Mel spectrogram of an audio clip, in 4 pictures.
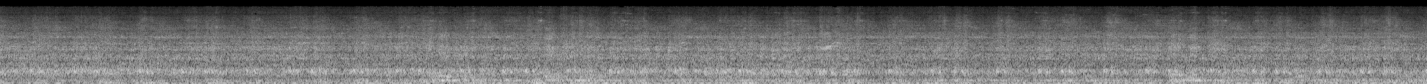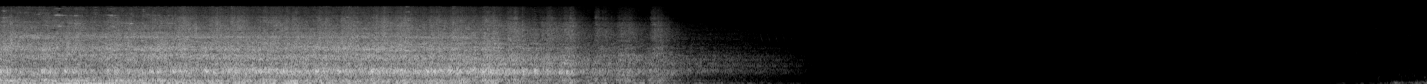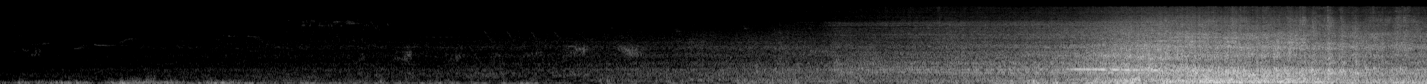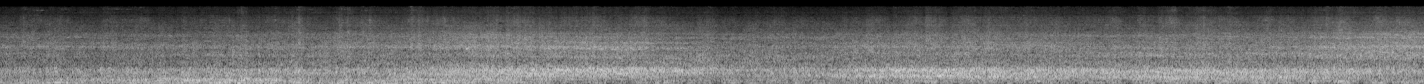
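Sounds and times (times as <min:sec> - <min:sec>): wagons rushing by: 0:00.0 - 0:21.2, 0:36.9 - 0:57.0
wheels clattering over rail joints: 0:00.0 - 0:21.2, 0:39.1 - 0:57.0
train rumble: 0:00.0 - 0:21.8, 0:32.5 - 0:57.0.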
